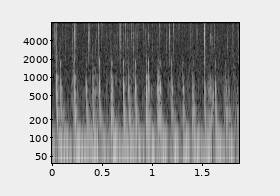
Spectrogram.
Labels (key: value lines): label: biophony, knock
recorder: SoundTrap 300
